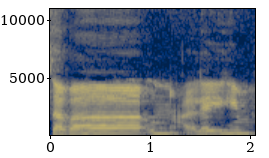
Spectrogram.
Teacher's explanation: عین کو حلق سے ادا کرنا ہے، ہا کو سینے سے ادا کرنا ہے۔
